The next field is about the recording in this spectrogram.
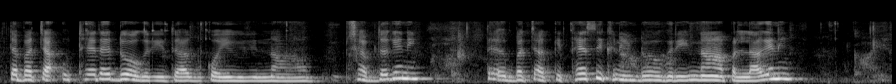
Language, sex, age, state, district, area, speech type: Dogri, female, 45-60, Jammu and Kashmir, Samba, rural, spontaneous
